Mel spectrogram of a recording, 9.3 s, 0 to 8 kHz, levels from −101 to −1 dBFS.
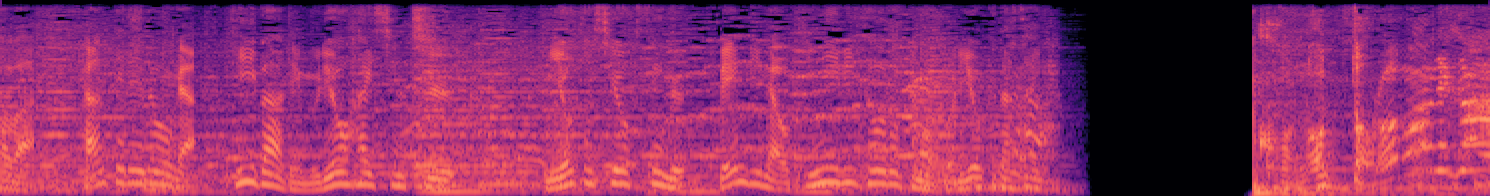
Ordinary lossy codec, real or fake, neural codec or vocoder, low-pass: none; real; none; 7.2 kHz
